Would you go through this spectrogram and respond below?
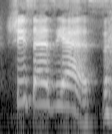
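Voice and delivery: high, slow and gleeful; excited reveal. Retold or imitated. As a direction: drag out the good news with delight. Recapping the proposal answer.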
